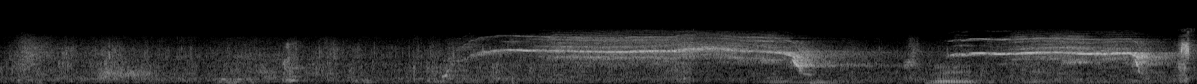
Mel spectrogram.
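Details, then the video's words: Baby monkey Lucie, very hungry and trying many times to get milk, gives two long, wavering, high-pitched cries with rich overtones. The first lasts about three seconds and slides down at its end; the second is shorter. Low background rustling is heard. "Lucie Very Hungry Trying Many Times To Get Milk I Lovely Baby Monkey"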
